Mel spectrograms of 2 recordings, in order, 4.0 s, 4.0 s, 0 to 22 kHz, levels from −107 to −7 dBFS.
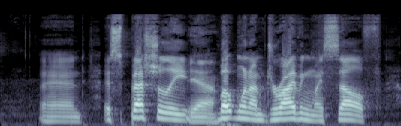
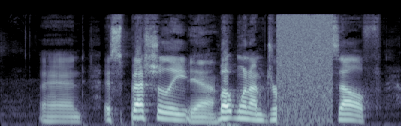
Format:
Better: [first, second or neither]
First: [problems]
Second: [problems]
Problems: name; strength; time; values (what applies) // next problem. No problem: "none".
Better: first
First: none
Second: audio cutting out; filled with static; at 3 s for 0.5 s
